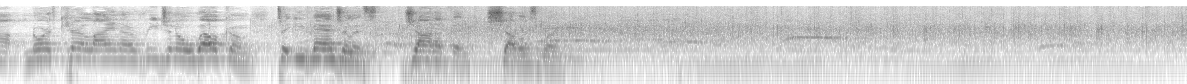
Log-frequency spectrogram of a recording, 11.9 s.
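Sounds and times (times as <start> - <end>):
speech: 0.0 - 5.9
audience standing ovation applause: 2.6 - 11.8.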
